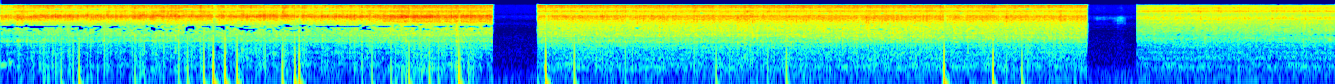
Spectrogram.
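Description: Paneer tikka skewers (marinated paneer, onion and capsicum) sizzling in hot oil on a stovetop grill pan: a steady hiss with many crackles and pops in the first few seconds as the pieces go on, calmer later. The sound drops out for a moment twice.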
